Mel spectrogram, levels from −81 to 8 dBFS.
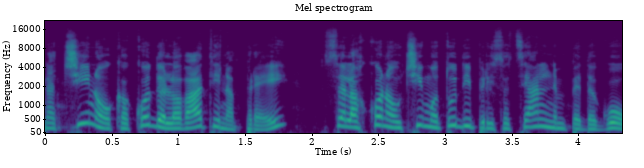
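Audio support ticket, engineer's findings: Findings: no audible fault in the speech recording; nothing to escalate.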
